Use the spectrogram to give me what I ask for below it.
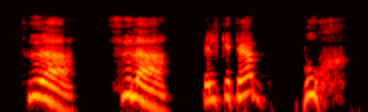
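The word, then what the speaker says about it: Buch: الكتاب بوخ، اللي تسي ها هنا بتتنطق زي الخه بتاعت العربي كده، بوخ، بوخ.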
